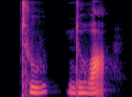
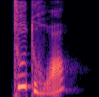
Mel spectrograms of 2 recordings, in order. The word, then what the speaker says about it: tout droit: There is a difference between tout droit, which means straight ahead, that we used in our first expression, where the final T is silent, and à droite, where you hear the T. It's not silent. Tout droit, à droite. Tout droit, T silent, à droite, T pronounced.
